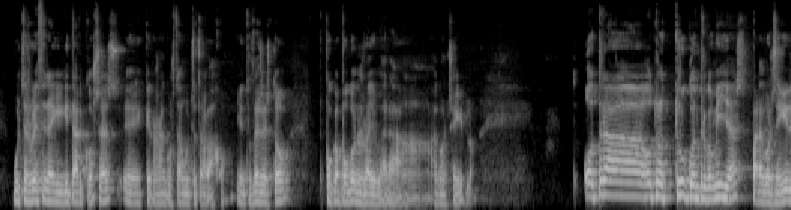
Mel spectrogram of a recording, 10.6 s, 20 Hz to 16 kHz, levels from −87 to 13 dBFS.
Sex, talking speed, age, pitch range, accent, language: male, 190 wpm, 20-39, 120-155 Hz, Spanish, Spanish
